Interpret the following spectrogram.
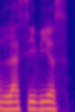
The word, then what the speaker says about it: lascivious: अगला वर्ड क्या देखेंगे इसमें, लेसीवियस, LASCIVIOUS, लेसीवियस। लेसीवियस क्या होता है, स्पेलिंग जरा इंपॉर्टेंट है।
